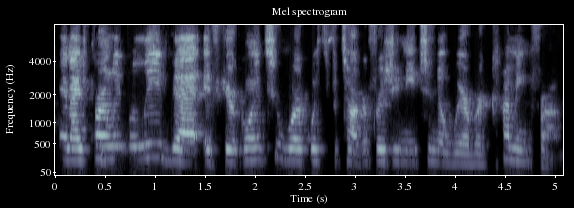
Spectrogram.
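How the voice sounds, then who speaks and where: A woman host talking casually with her guest in a friendly, opinionated way. She laughs easily and speaks at an ordinary middle pitch. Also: steady tone, fairly quick, rough recording. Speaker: podcast host, photographer. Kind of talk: casual interview chat.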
